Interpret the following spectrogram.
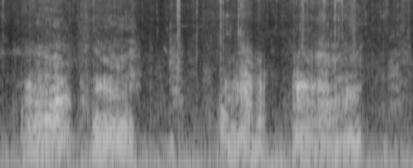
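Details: A two-year-old black Labrador mix at a dog park in Canada on his day of arrival, his first dog park visit; four rough, throaty growl-like bursts, each about a second long, separated by short pauses.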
